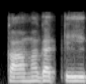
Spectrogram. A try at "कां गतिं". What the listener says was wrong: कांग गति नहीं है, गतिम है।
